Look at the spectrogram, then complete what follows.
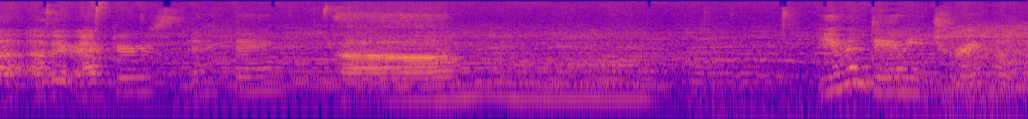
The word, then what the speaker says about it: Trejo: Trejo? Yeah, I said it right.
